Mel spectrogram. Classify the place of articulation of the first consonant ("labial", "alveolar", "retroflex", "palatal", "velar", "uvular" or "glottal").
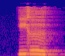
palatal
